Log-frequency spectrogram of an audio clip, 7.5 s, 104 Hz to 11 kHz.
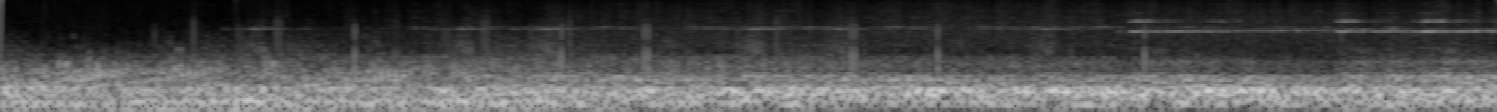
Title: Sticks the badger stomach growling 40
